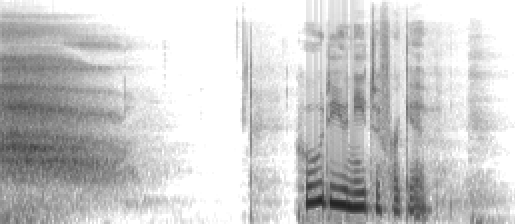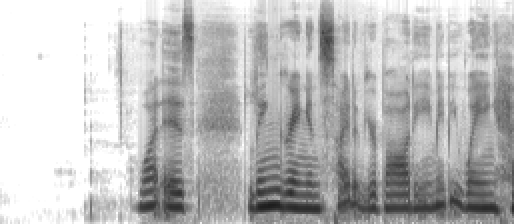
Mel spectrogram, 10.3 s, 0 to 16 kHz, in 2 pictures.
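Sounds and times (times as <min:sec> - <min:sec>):
deep breath exhaled through the mouth: 0:00.0 - 0:01.4
speech: 0:03.0 - 0:04.4, 0:06.5 - 0:10.2.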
